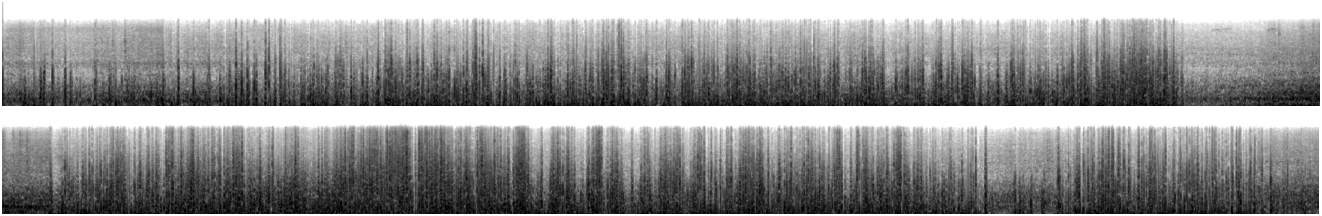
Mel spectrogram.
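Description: Passenger train running along the line, heard from inside the carriage: a steady rumble and rattle of wheels on the track, with many small clicks. It dips briefly about halfway through, then runs louder and hissier.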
